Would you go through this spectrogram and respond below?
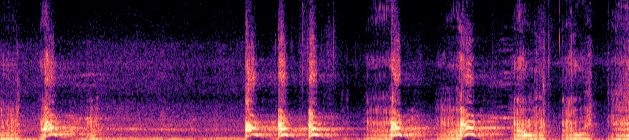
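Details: A dog barks loudly and growls, a lone bark then a rapid cluster of harsh barks after a pause, with a low rumble between them.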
